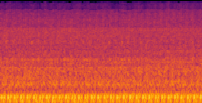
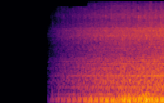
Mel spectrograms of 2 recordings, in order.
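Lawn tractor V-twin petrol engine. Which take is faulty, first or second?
second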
